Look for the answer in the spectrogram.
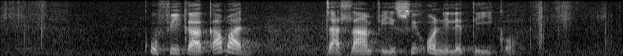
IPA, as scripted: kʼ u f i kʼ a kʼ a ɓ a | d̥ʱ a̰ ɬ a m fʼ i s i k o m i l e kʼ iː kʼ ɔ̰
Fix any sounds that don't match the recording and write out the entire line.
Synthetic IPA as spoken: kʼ u f i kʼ a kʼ a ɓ a | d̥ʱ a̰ ɬ a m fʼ i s i ʔ o n i l e tʼ iː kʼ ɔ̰

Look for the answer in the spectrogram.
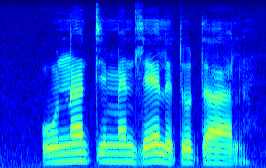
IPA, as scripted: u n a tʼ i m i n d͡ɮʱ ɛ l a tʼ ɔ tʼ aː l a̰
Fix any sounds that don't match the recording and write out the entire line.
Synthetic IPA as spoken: u n a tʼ i m ɛ n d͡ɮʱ ɛ l ɛ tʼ ɔ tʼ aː l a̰

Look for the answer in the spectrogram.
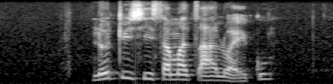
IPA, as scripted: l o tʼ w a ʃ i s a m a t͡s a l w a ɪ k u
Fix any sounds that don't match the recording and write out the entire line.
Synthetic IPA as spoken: l o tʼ w i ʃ i s a m a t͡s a l w a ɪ k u

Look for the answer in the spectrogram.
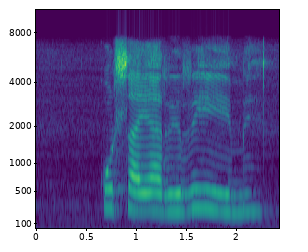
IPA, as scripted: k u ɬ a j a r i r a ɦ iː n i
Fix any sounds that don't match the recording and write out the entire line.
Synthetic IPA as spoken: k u ɬ a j a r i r i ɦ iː m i

